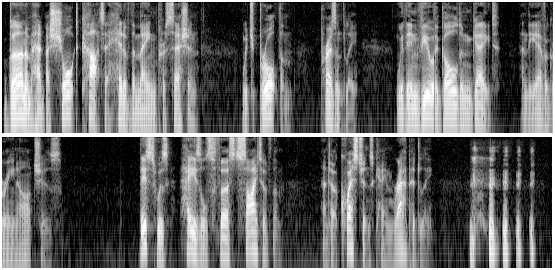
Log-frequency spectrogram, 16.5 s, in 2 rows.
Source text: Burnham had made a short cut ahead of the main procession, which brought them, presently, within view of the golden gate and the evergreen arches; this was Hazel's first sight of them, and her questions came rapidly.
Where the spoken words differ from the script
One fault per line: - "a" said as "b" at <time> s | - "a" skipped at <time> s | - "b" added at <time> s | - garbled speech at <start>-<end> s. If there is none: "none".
- "made" skipped at 0.7 s
- "of" skipped at 6.5 s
